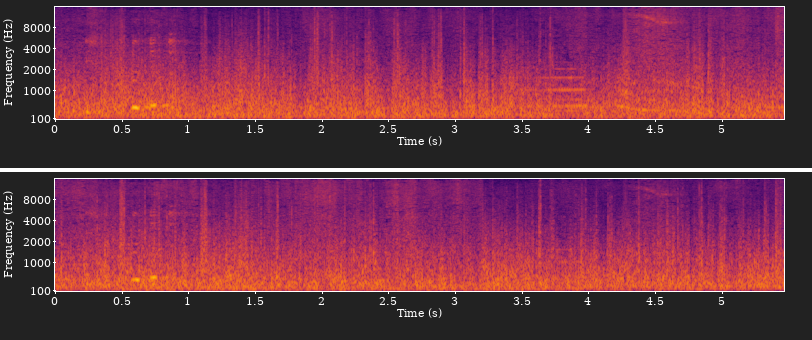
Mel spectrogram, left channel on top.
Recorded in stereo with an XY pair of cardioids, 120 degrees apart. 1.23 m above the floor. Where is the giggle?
30° left, 0.8 m.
